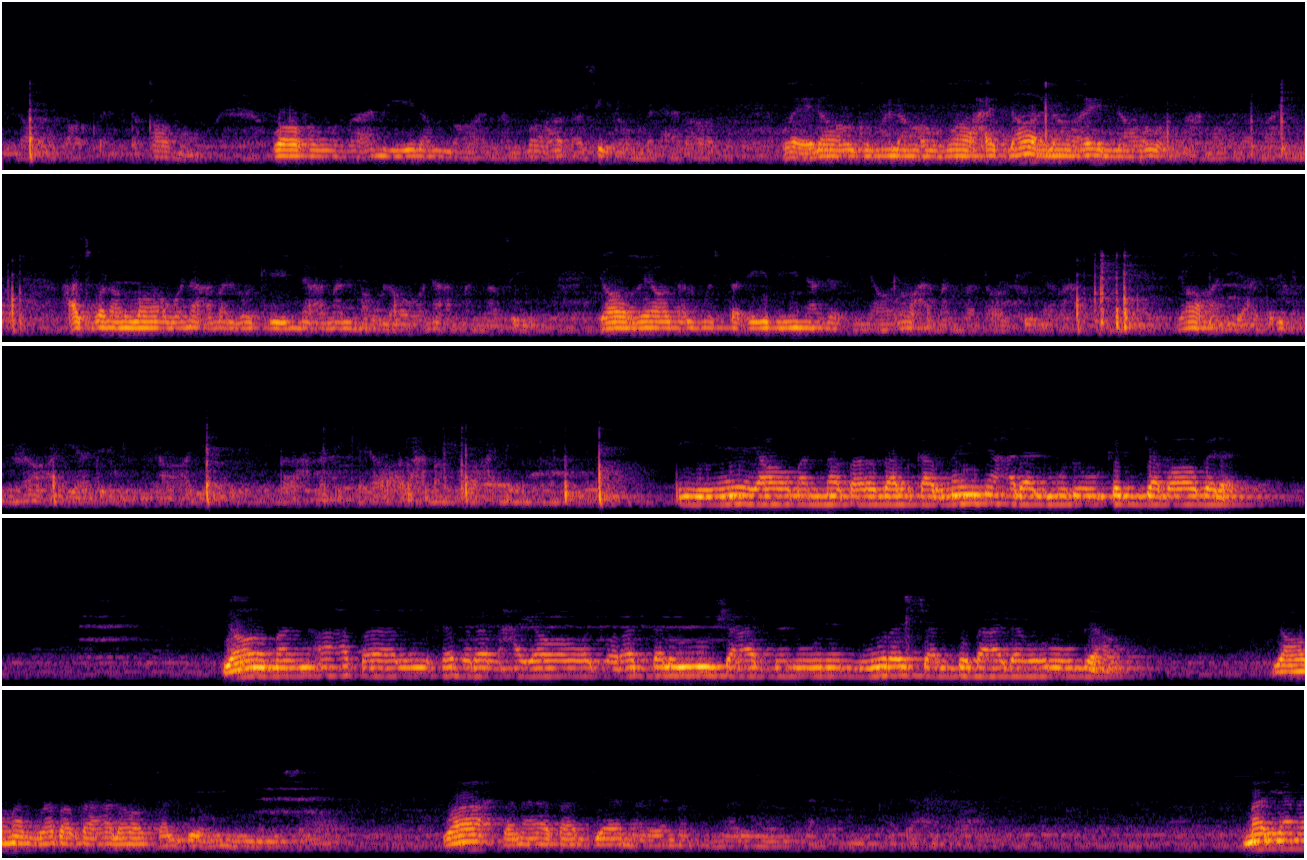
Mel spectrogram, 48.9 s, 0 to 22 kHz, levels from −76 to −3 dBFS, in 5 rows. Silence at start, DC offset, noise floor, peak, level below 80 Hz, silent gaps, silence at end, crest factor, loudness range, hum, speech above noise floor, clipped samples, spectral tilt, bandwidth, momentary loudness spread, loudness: 0 s; under 0.1%; -49 dBFS; -6 dBFS; -84 dBFS; none; 0 s; 20 dB; 11 LU; none; 25 dB; under 0.1%; -9 dB/octave; 3.9 kHz; 19 LU; -25 LUFS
